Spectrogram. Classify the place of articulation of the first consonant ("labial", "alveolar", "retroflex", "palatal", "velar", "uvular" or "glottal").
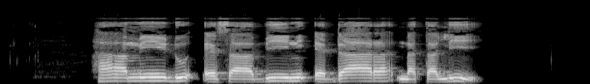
glottal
